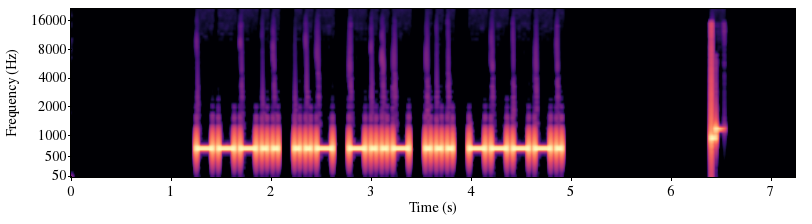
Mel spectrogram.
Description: Morse code, heard as a keyed tone, about 22 wpm, 700 Hz. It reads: 8UXS9
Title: Code Groups - 5 Letter:Numbers - 22wpm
